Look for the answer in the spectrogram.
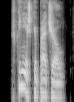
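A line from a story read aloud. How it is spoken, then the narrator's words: Grumbled. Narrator (Russian): проворчал Карл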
